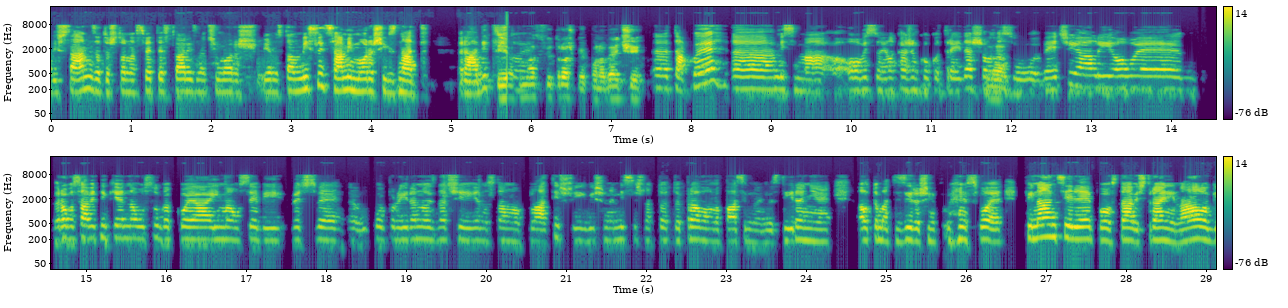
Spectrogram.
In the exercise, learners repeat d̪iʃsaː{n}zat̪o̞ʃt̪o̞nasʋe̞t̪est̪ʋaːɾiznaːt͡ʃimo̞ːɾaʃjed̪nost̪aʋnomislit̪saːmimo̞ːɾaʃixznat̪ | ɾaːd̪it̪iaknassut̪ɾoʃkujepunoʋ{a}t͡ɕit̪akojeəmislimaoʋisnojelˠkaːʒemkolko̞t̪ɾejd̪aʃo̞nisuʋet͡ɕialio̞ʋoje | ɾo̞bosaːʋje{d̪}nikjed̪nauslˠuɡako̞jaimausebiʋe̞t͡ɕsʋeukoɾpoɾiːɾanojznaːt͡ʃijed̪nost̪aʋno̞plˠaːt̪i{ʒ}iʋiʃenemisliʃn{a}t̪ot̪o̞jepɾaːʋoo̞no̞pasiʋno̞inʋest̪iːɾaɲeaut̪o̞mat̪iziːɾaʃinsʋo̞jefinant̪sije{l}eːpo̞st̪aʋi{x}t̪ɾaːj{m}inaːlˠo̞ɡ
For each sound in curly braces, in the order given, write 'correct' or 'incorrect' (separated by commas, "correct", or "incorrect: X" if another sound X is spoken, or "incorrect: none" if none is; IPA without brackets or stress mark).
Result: incorrect: m, incorrect: e, incorrect: t̪, incorrect: ʃ, correct, incorrect: ʎ, incorrect: ʃ, incorrect: n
